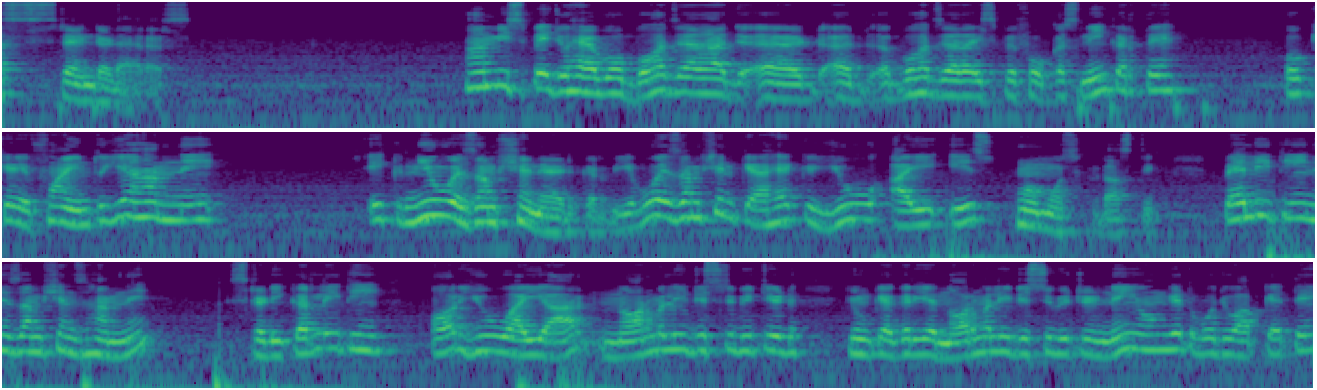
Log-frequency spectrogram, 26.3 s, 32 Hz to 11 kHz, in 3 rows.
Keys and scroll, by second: 0.1 Right, 6.9 Right, 7.5 Right.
